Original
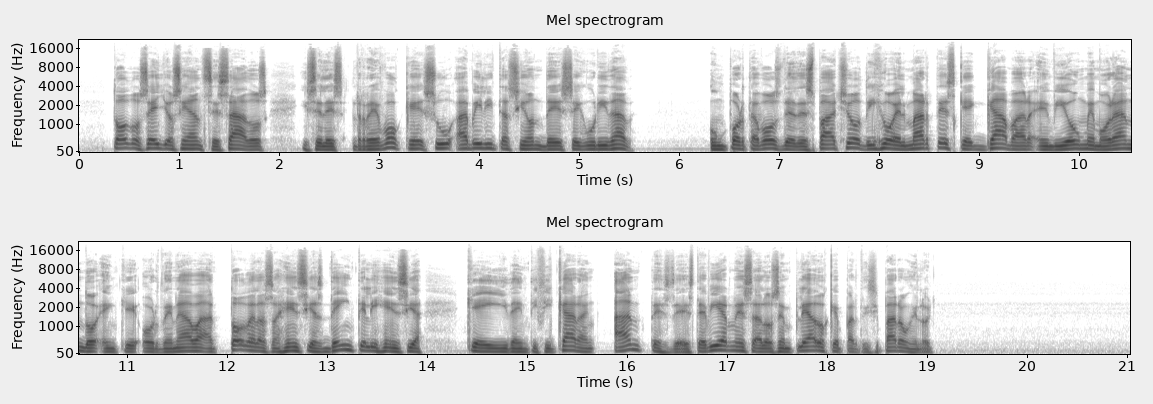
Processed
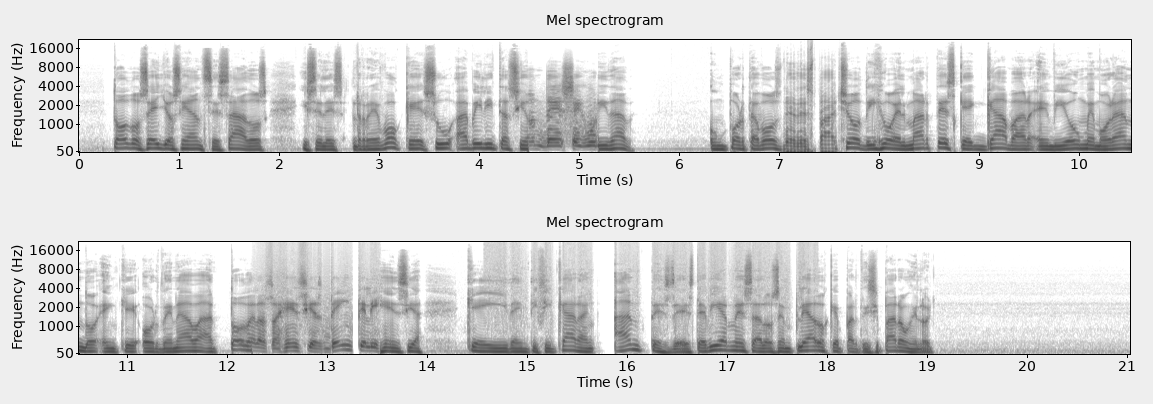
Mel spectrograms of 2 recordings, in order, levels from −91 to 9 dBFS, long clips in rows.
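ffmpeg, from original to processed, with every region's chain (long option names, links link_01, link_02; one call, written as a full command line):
ffmpeg -i in.wav -filter_complex "[0:a]asettb=1/sr,asplit=3[link_01][link_02][link_03];[link_01]atrim=end=4.484[link_04];[link_02]atrim=start=4.48:end=5.19,asetpts=PTS-STARTPTS,afade=type=in:duration=0.004:curve=qsin,afade=type=out:start_time=0.706:duration=0.004:curve=qsin,aeval=exprs='if(lt(val(0),0),0.251*val(0),val(0))':channel_layout=same,highpass=370,lowpass=5100,asplit=2[link_05][link_06];[link_06]adelay=13,volume=-3.5dB[link_07];[link_05][link_07]amix=inputs=2:normalize=0,atrim=end_sample=31311[link_08];[link_03]atrim=start=5.186[link_09];[link_04][link_08]acrossfade=duration=0.004:curve1=hsin:curve2=qsin[link_10];[link_10][link_09]acrossfade=duration=0.004:curve1=qsin:curve2=hsin,asettb=1/sr,asplit=3[link_11][link_12][link_13];[link_11]atrim=end=7.014[link_14];[link_12]atrim=start=7.01:end=7.62,asetpts=PTS-STARTPTS,afade=type=in:duration=0.004:curve=qsin,afade=type=out:start_time=0.606:duration=0.004:curve=qsin,aeval=exprs='if(lt(val(0),0),0.251*val(0),val(0))':channel_layout=same,tremolo=f=29:d=0.824[link_15];[link_13]atrim=start=7.616[link_16];[link_14][link_15]acrossfade=duration=0.004:curve1=hsin:curve2=qsin[link_17];[link_17][link_16]acrossfade=duration=0.004:curve1=qsin:curve2=hsin,asettb=1/sr,asplit=3[link_18][link_19][link_20];[link_18]atrim=end=12.244[link_21];[link_19]atrim=start=12.24:end=13.53,asetpts=PTS-STARTPTS,afade=type=in:duration=0.004:curve=qsin,afade=type=out:start_time=1.286:duration=0.004:curve=qsin,highpass=390,lowpass=2900,aeval=exprs='val(0)*gte(abs(val(0)),0.00944)':channel_layout=same[link_22];[link_20]atrim=start=13.526[link_23];[link_21][link_22]acrossfade=duration=0.004:curve1=hsin:curve2=qsin[link_24];[link_24][link_23]acrossfade=duration=0.004:curve1=qsin:curve2=hsin,asettb=1/sr,asplit=3[link_25][link_26][link_27];[link_25]atrim=end=14.564[link_28];[link_26]atrim=start=14.56:end=17.91,asetpts=PTS-STARTPTS,afade=type=in:duration=0.004:curve=qsin,afade=type=out:start_time=3.346:duration=0.004:curve=qsin,agate=range=-33dB:threshold=-51dB:ratio=3:release=100:detection=peak,acrusher=bits=5:mode=log:mix=0:aa=0.000001[link_29];[link_27]atrim=start=17.906[link_30];[link_28][link_29]acrossfade=duration=0.004:curve1=hsin:curve2=qsin[link_31];[link_31][link_30]acrossfade=duration=0.004:curve1=qsin:curve2=hsin,acrossover=split=130[link_32][link_33];[link_33]acompressor=threshold=-29dB:ratio=6[link_34];[link_32][link_34]amix=inputs=2:normalize=0,alimiter=limit=-22dB:level=0:latency=1:release=102,volume=6dB" out.wav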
